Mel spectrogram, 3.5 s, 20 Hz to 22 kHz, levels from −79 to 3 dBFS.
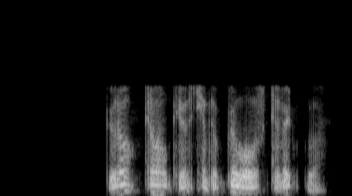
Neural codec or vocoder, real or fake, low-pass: autoencoder, 44.1 kHz, a latent of 192 numbers a frame, MeloTTS; fake; 3.6 kHz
